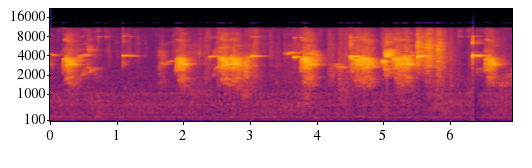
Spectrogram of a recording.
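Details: Indoor pet parrot in a lively morning mimicry session: clusters of high, scratchy squawks mixed with short pure beeps, uneven in rhythm, about seventy bursts a minute.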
